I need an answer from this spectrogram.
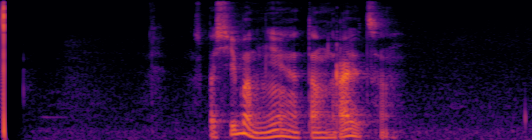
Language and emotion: Russian, neutral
